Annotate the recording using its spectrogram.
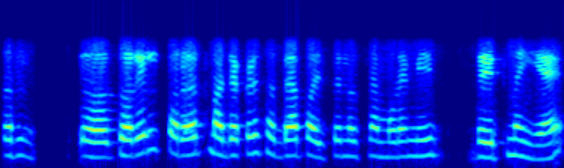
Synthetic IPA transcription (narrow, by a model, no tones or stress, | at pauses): t̪əɾ | kəɾelpəɾət̪mad͡ʑʱjakəɽesəd̪ʱjapəjsenəsljamuɭemiː | d̪et̪najːe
